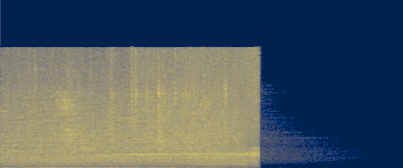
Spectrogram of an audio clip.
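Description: Horror trailer sound-design hit: a dense rumbling noise with a steady high tone coming in about halfway, cut off abruptly about two and a half seconds in.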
